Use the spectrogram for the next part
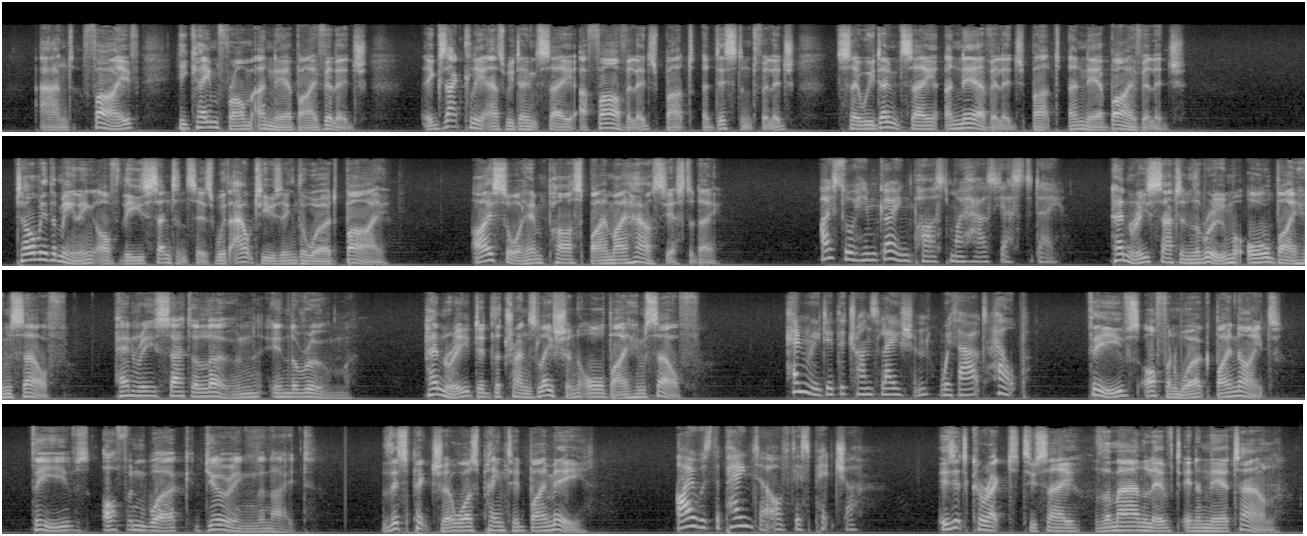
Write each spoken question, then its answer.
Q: Is it correct to say the man lived in a near town?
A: No, it isn't correct to say the man lived in a near town.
